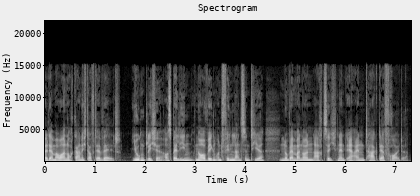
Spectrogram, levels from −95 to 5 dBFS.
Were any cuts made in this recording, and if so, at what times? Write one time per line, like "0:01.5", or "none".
0:03.0
0:04.7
